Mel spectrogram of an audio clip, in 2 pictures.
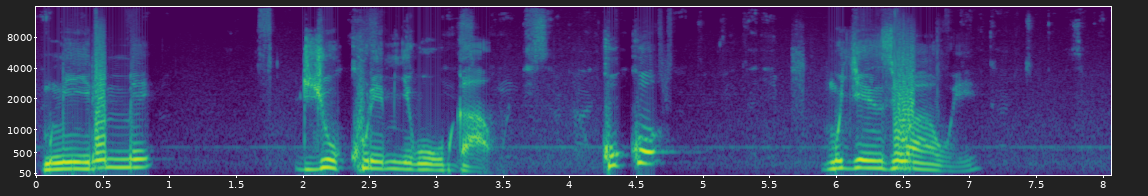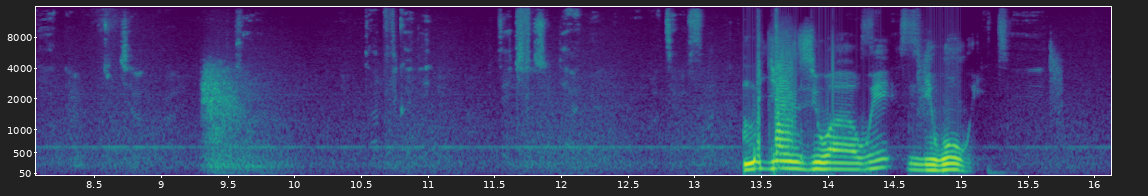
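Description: A man speaks calmly into a microphone, close by, in short bursts with pauses.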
